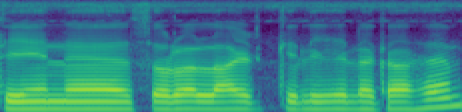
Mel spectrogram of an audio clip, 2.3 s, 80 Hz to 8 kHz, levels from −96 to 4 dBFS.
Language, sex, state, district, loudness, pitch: Hindi, male, Bihar, Gopalganj, -15 LUFS, 145 Hz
